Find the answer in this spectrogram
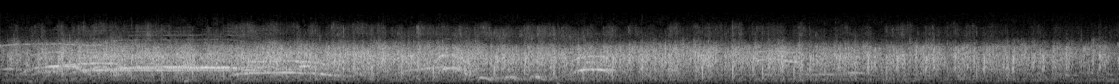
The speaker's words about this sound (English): I want to first, I think that the entire PENSAPA committee and everyone that had a part to play in putting on this event deserves a really special round of applause.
